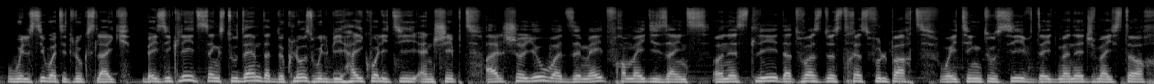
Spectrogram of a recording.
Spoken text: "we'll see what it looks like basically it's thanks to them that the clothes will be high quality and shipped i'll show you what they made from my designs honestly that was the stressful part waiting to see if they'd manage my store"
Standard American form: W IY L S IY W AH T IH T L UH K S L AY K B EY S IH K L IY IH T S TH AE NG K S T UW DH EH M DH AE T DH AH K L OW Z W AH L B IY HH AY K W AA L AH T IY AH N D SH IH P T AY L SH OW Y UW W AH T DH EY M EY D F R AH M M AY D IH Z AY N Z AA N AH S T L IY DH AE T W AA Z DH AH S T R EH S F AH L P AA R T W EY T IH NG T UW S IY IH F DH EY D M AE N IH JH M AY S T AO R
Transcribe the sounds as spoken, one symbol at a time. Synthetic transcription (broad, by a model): W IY L S IY W AH T IH T L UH K S L AY K B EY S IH K L IY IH T S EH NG S T UW DH EH M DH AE T DH AH K L OW Z W AH L B IY HH AY K W AA L AH T IY AH N D SH IH P T AY L SH OW Y UW W AH T DH EY M EY D F R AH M M AY D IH Z AY N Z AA N AH S T L IY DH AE T W AA Z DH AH S T R EH S F AH L P AA R T W EY T IH NG T UW S IY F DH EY D M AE N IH JH M AY S T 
